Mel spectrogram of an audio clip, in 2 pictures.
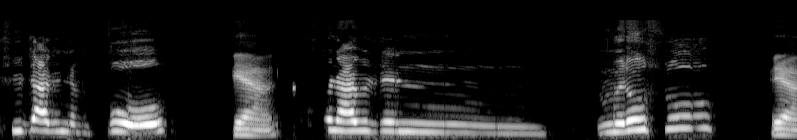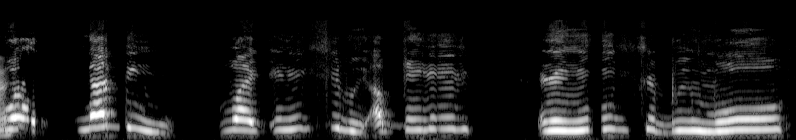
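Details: Adult woman with cerebral palsy, self-described as talking differently and possibly hard to understand; dysarthria (cerebral palsy).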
